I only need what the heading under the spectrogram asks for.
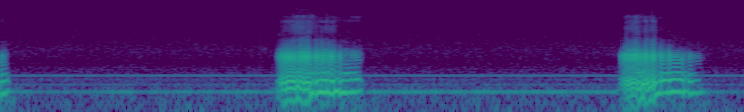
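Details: Three-month-old Shih Tzu puppy snoring indoors, two rough, rattling snores about four seconds apart, each lasting roughly a second, with a steady low hum in the quiet room between breaths.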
